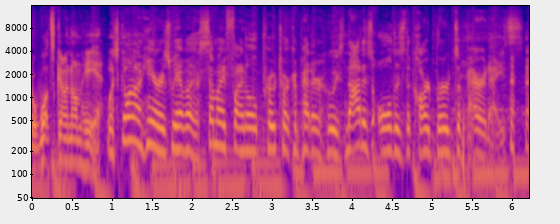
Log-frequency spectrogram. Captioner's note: laughter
